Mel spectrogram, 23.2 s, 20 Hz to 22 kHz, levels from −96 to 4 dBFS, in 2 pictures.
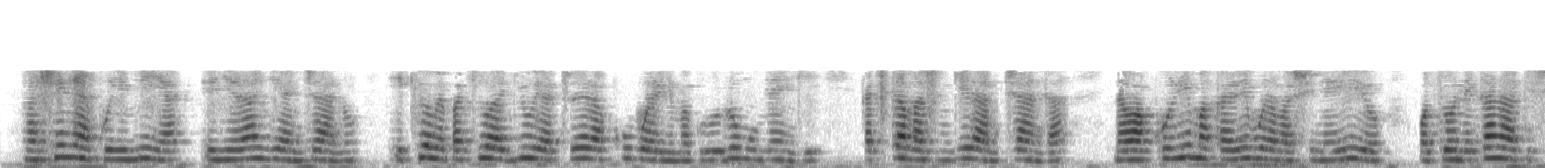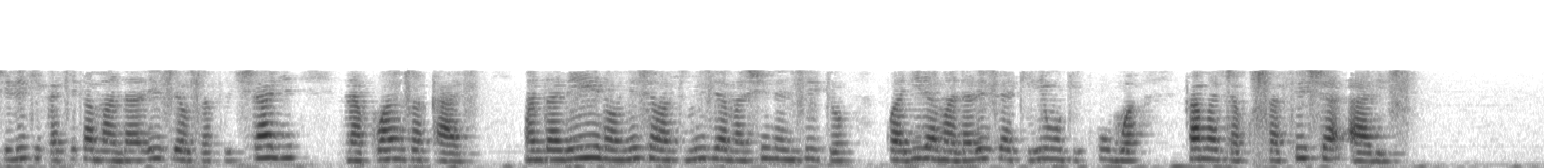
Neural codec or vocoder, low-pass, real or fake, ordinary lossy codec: none; 7.2 kHz; real; AAC, 16 kbps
